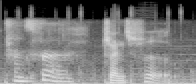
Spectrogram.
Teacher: If you use it as a verb, the accent falls on the second syllable.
